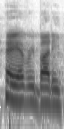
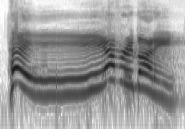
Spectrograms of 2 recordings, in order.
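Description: First: Said in the usual way. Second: High, drawn-out full shout; yelling out. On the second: Acted. Unmasked man to the whole room, yelling out. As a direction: holler to a whole crowd, stretching the words. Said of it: "I yell out".

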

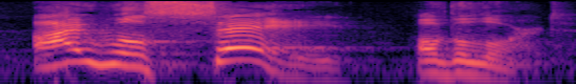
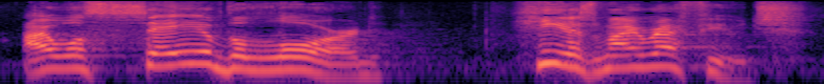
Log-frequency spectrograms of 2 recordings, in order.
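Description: First: "I" leaned on, slow and lower; stress on I. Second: Said in the usual way. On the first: Shown as a demonstration. Pastor pointing to David's resolve, slow stress on I. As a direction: weigh each word of "I will say", landing on "I". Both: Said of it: "I love that David says this".

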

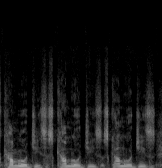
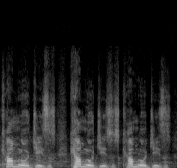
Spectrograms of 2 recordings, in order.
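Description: First: Softer, hushed plea; hushed longing call; soft prayer. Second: Said in the usual way. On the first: Acted. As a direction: breathe it like a quiet prayer. Soft prayerful refrain in sermon.

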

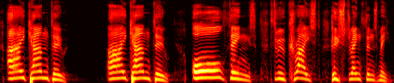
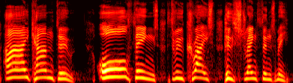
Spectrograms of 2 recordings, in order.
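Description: First: Drawn-out chant of the verse, every word stretched; slow call-and-response. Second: Slow chant of the verse, swelling louder on all things; louder call-and-response. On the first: Preacher leading the congregation in the verse, slow chant. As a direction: lead the crowd through it word by word. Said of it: "Come on, say it with me". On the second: Preacher urging the congregation to repeat it, louder slow chant. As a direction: lead them again, pushing the volume up. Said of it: "Come on, say it again with me". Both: Shown as a demonstration.

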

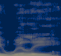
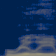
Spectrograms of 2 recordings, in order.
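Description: First: "Willy", a W in place of the R. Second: Said in the usual way. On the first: Shown as a demonstration. Showing a little brother's speech impediment, R turned into W. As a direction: say "Willy" for really, with W for R. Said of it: "all his R's would be W's". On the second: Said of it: "really would be Willy".

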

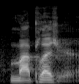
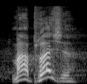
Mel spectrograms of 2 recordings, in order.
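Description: First: Much lower, quieter smooth "My pleasure"; deep-voiced waiter. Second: Said in the usual way. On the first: Pastor mimics waiter answering his wife in a deep voice. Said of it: "a taller guy with a deep voice".

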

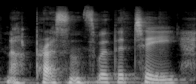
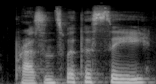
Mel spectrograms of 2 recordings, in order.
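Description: First: A small laugh before "presence with a T", the letter T stressed; laughing contrast. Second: The letter C said clearly and stressed. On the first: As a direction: chuckle through "not presence with a T". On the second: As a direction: lean on the letter "C" in "presence with a C". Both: Shown as a demonstration.

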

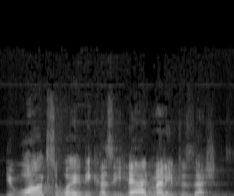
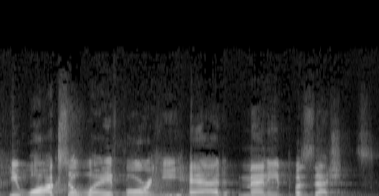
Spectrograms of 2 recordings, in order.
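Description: First: Said in the usual way. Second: Slow, measured reading of scripture. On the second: Shown as a demonstration. Pastor quoting the Gospel to the congregation, slow and measured. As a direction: read it slowly like the text of Scripture. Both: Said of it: "but he do hear in Scripture".

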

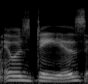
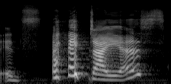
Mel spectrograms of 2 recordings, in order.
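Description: First: "days" said like the word days; "days" as a single syllable, the old misreading; mispronounced. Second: "dais" in two syllables, dye-iss; "dais" said dye-iss, laughing at yourself; correct pronunciation. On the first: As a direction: rhymes with plays, one syllable. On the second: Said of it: "I thought that, um, it was days". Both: Shown as a demonstration.

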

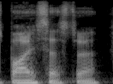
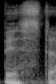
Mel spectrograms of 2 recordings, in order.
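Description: First: Bicester read as spelt, "bye-SES-ter"; mispronounced Bicester. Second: Bicester cut to two syllables, "BIS-ter"; correct Bicester. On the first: Telling of their wedding mistake, mispronounced Bicester. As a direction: say Bicester in three syllables, "bye-sester". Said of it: "what we thought was Bicester". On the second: Guests correcting the visitors, Bicester as "BIS-ter". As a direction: say Bicester as "bister". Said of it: "They're like". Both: Shown as a demonstration.

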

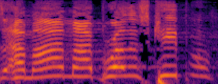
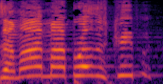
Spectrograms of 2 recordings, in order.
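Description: First: Indignant question, pitched up; Cain defiant retort. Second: Indignant rising question; Cain defiant retort. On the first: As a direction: throw the question back defiantly. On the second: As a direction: fling it back at God. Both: Acted. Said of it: "He says".

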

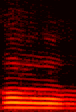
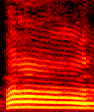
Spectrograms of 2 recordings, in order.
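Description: First: High, soft imitated distant scream; a little scream from far off; tiny high-pitched "ah", held softly; teeny tiny scream. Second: High, very loud imitated scream; full-blast mock rider's scream; louder scream. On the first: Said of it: "these teeny tiny little screams in the background". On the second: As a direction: belt out a high "ah". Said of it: "the screams get louder".

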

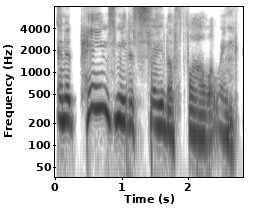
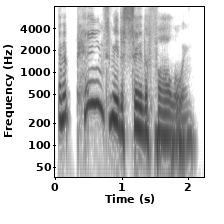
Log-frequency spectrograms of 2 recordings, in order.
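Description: First: A mildly pained wince on the words; wincing. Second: A touch of feisty edge. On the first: Coach demonstrates the wince confrontation with a mild pained tone. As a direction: say it as if it hurts a little. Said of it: "you wince, like, to say". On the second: Speaker says it feistily to an arrogant person. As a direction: deliver it with a bit of bite. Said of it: "I get feisty with people". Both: Shown as a demonstration.

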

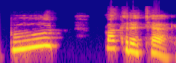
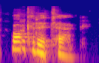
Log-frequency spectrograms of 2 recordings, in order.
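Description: First: High, calm British woman's alarm voice; British lady's announcement voice. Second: Pleasant British lady. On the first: Comedian imitating the base alarm, pleasant British voice. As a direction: imitate a pleasant recorded warning. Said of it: "this British lady's voice". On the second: Comedian mimicking the alarm's pleasant lady voice. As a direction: sweetly imitate the recorded alarm. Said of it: "really pleasant voice". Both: Retold or imitated.

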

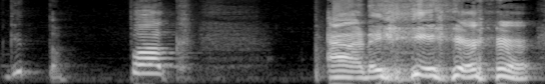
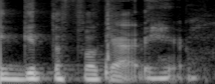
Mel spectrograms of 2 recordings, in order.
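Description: First: Mock kiss-off. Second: Much lower and softer; hesitant kiss-off. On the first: Telling the leech to leave. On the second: Retold or imitated. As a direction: say it under your breath, unsure you dare. It's not that easy to just say.

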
